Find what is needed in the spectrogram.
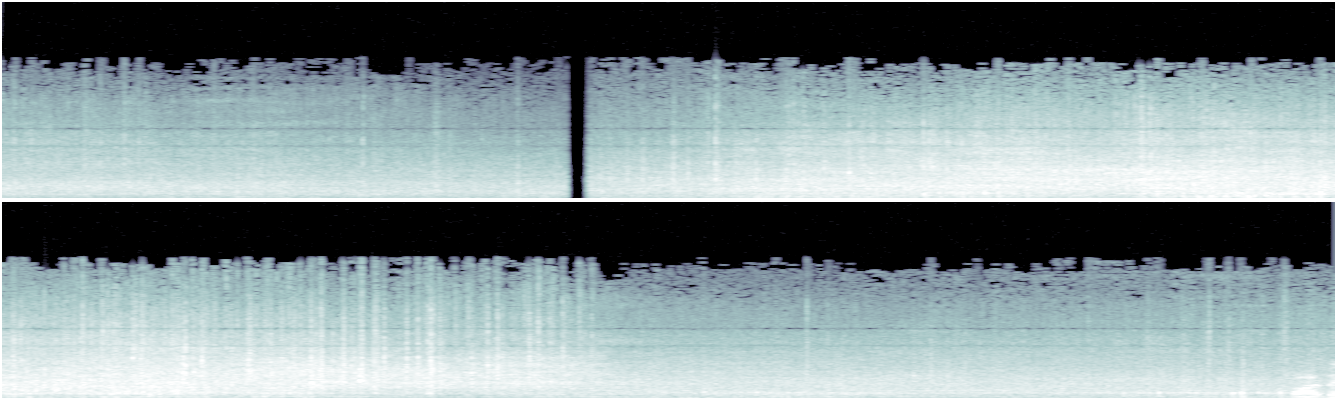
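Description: Model trains running on a layout's track, a steady rolling rattle. It grows louder from about six seconds in as a locomotive and its train pass close by, and eases back after about fourteen seconds. The sound cuts out for an instant about four seconds in.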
